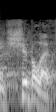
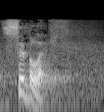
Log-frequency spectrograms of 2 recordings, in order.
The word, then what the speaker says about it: Shibboleth: But those of the dialect from Ephraim couldn't say Shibboleth. They couldn't pronounce sh. They could only say s. So they said Sibboleth.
